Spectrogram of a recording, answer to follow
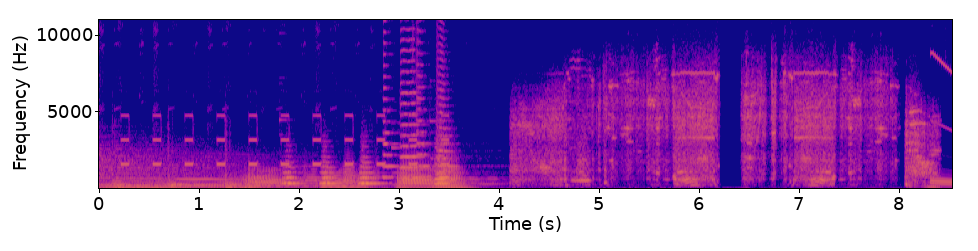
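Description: Cartoon music score with brass and quick notes for the first half, climbing to a peak. About four seconds in it gives way to a harsh electronic static hiss from the robot's failing vision, which drops out for a moment partway through.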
